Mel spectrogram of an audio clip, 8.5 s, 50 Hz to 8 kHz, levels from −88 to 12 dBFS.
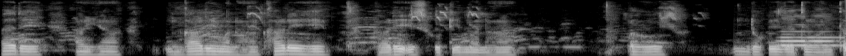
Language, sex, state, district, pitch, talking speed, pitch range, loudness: Chhattisgarhi, male, Chhattisgarh, Rajnandgaon, 110 Hz, 105 wpm, 105-120 Hz, -17 LUFS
